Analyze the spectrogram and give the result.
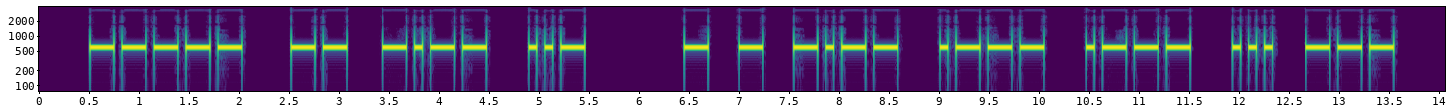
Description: Morse code, heard as a keyed tone, about 15 wpm, spaced as for 12 wpm, 600 Hz. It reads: 0MYU TTYJJSO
